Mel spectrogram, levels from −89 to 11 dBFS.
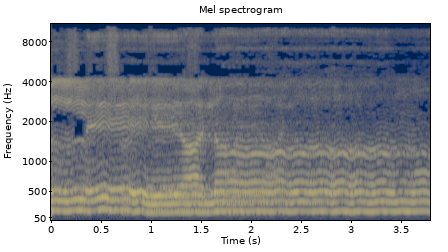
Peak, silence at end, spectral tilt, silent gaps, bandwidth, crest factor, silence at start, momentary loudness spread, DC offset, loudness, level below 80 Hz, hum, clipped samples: -6 dBFS; 0 s; -5 dB/octave; none; 11 kHz; 14 dB; 0 s; 4 LU; under 0.1%; -19 LUFS; -66 dBFS; none; under 0.1%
